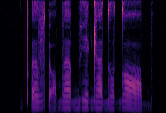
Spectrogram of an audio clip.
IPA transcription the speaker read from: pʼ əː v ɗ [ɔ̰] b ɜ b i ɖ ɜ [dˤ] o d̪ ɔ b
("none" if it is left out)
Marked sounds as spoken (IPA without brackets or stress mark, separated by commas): ɔ̰, d̪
